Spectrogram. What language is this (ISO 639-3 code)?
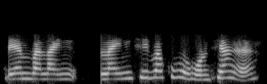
brx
